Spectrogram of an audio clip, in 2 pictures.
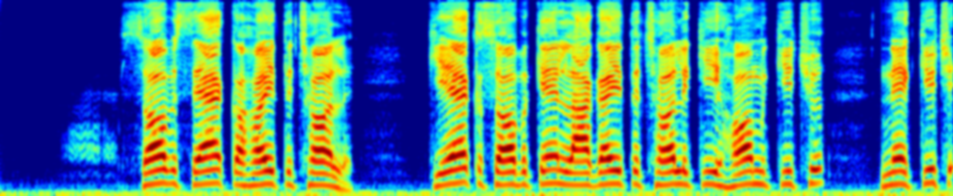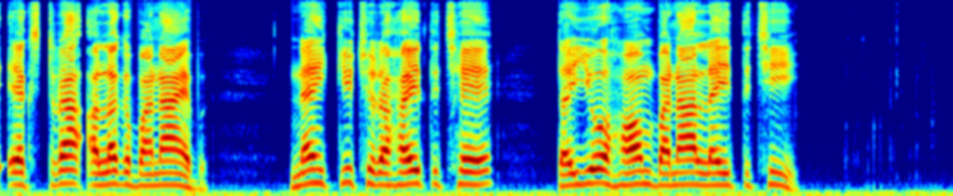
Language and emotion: Maithili, neutral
